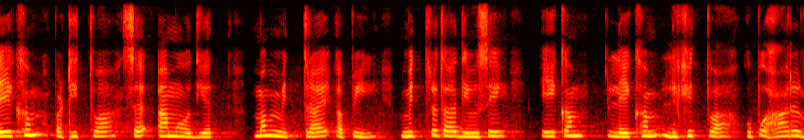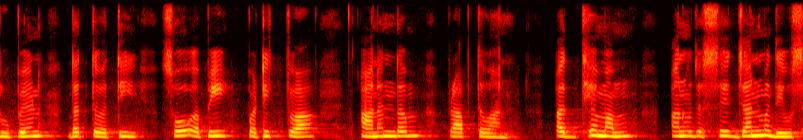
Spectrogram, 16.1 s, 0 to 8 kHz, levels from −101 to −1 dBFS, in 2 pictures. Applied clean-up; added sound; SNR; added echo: none; none; none; none.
